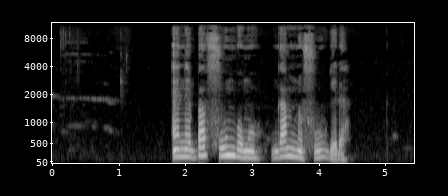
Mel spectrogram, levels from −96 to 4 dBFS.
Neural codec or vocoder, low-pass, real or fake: none; 10.8 kHz; real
